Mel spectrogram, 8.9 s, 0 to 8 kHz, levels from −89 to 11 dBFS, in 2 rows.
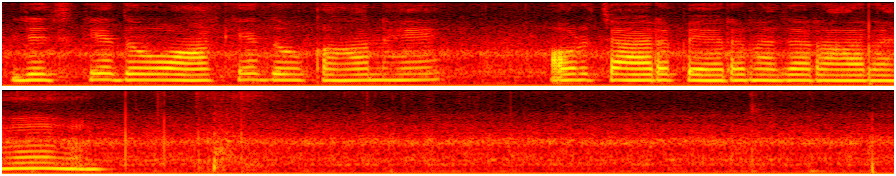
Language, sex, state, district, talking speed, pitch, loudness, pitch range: Hindi, female, Rajasthan, Jaipur, 85 wpm, 210 Hz, -19 LUFS, 205-215 Hz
